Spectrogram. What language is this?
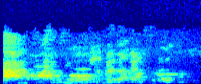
Chinese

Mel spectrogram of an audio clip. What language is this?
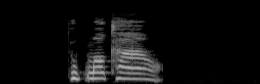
Thai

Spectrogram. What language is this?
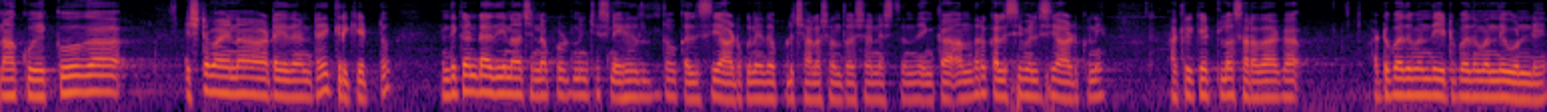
Telugu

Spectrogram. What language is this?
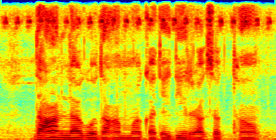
Chhattisgarhi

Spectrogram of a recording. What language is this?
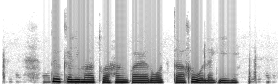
Pashto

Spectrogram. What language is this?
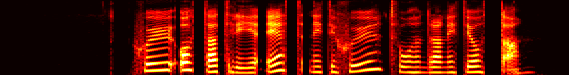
Swedish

